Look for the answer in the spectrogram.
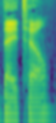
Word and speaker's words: Datil: Now, Greg, you'll have to correct my pronunciation. Day-till pepper hot sauce. Is that right? Day-till. – I've never heard of it. – D-A-T-I-L. – Yeah, we'll go with day-till.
